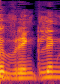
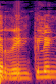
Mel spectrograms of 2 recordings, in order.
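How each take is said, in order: First: व्रिंकलिंग said with a sounded w, "vrinkling"; wrong pronunciation. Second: रिंकलिंग with the w silent, "rinkling". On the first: Teacher showing the class the wrong way, व्रिंकलिंग with a sounded w. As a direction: say व्रिंकलिंग with the w pronounced. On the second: Teacher correcting a student, रिंकलिंग with the w silent. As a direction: say रिंकलिंग starting straight on the r. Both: Shown as a demonstration. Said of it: "डब्ल्यू silent होता है".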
